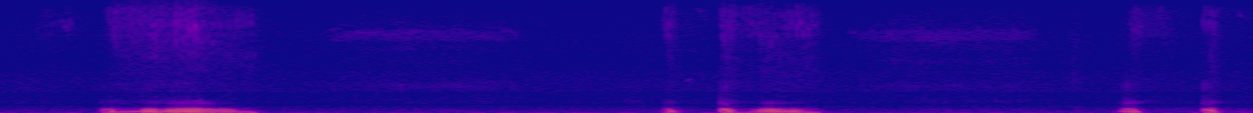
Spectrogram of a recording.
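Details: A domestic cat snoring: deep, rumbling harmonic breaths lasting about a second, then shorter snorts and a double puff, with quiet pauses between, low-pitched and fairly soft.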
